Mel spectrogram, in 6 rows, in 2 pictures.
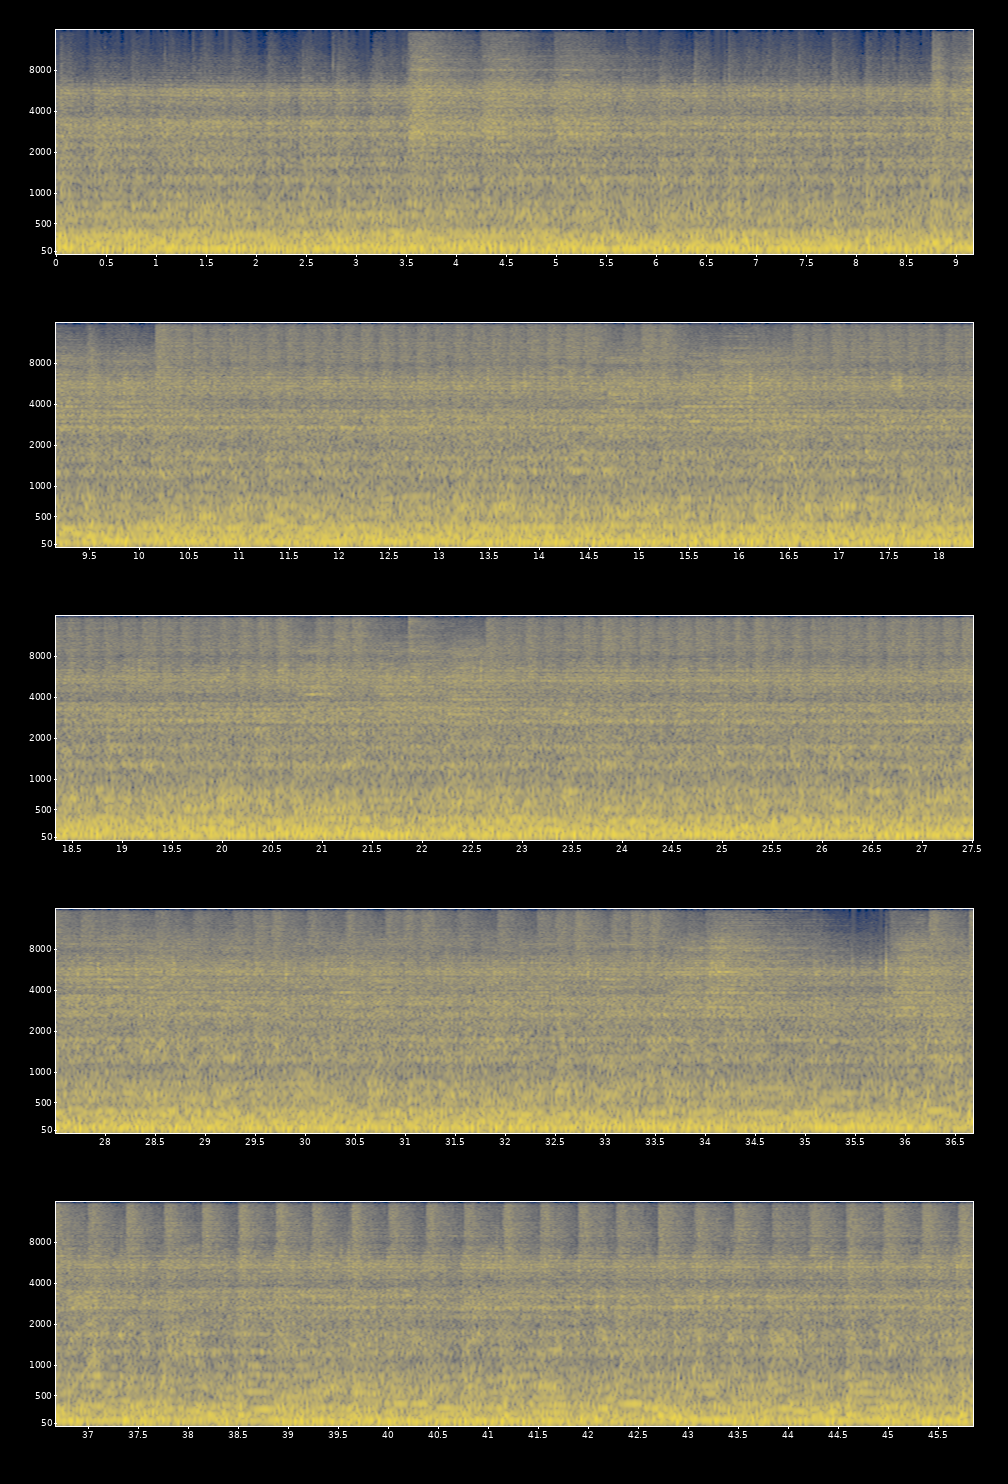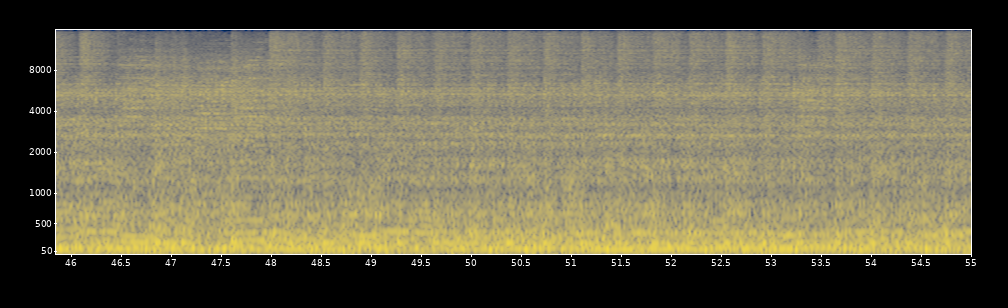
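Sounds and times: bass guitar: 0.0s - 55.0s
distorted electric guitars: 0.0s - 55.0s
drum kit: 0.0s - 55.0s.

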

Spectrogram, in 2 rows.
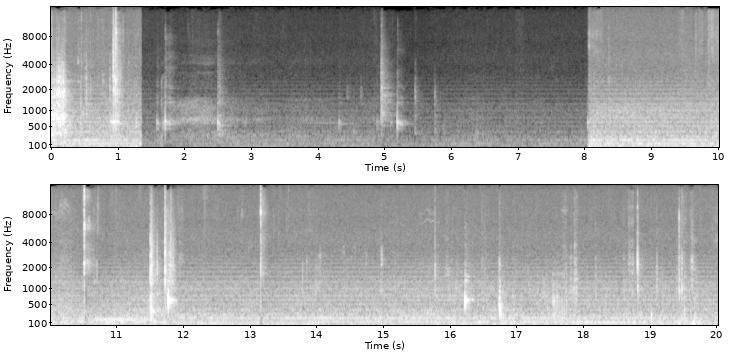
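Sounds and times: steady low hum: 0.0s - 4.5s, 8.0s - 20.0s.

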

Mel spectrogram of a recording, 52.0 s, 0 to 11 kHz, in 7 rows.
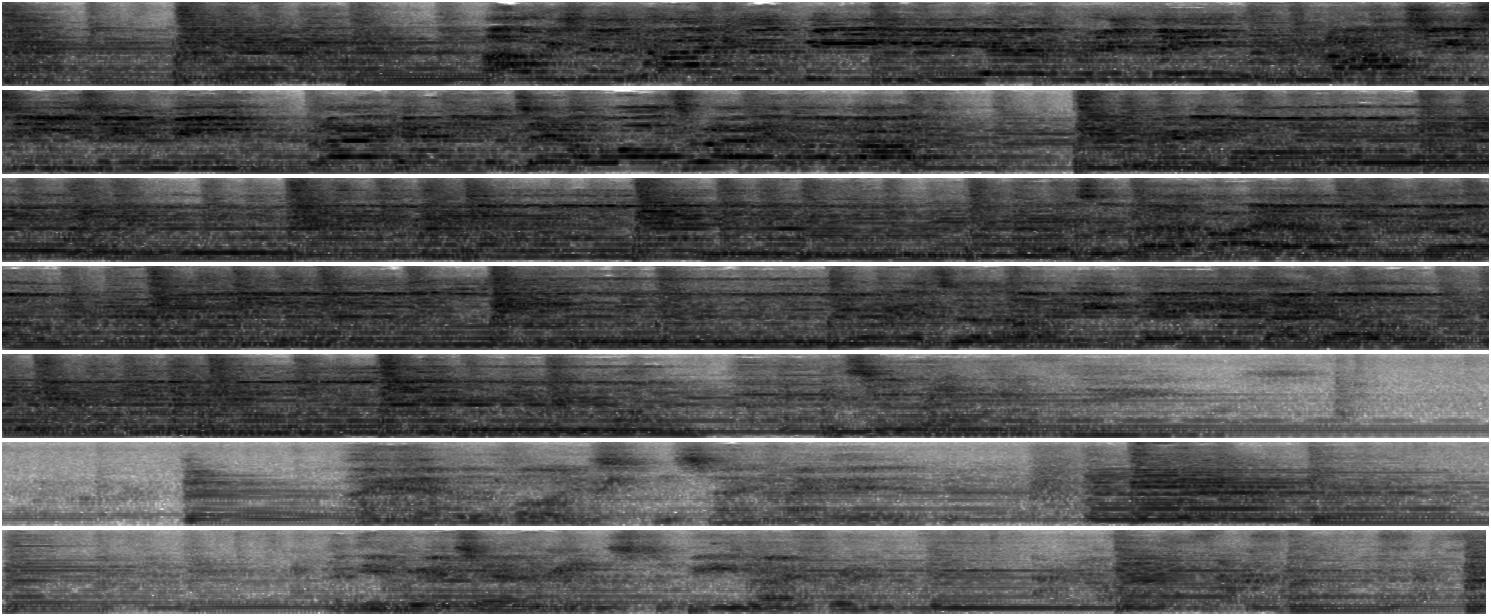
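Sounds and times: acoustic guitar strumming: 0.0s - 52.0s
man singing: 0.0s - 52.0s.

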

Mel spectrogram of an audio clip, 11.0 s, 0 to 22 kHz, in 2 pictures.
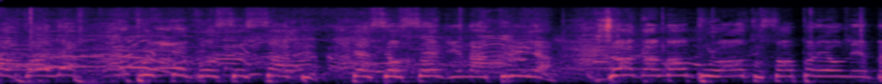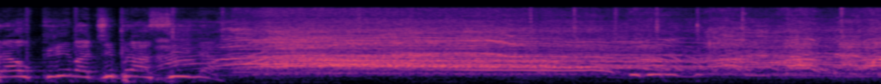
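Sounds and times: crowd yelling: 0.0s - 4.4s, 6.6s - 11.0s.

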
